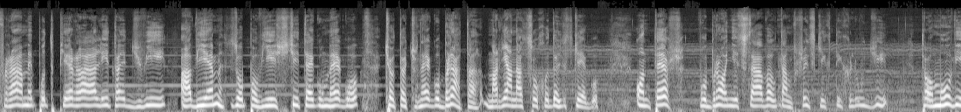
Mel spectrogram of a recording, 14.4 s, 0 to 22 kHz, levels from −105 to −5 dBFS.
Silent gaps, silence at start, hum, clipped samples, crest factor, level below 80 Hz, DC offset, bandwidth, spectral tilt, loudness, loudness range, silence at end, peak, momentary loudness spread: none; 0 s; none; under 0.1%; 14 dB; -32 dBFS; under 0.1%; 14.5 kHz; -5.5 dB/octave; -14 LUFS; 4 LU; 0 s; 0 dBFS; 11 LU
